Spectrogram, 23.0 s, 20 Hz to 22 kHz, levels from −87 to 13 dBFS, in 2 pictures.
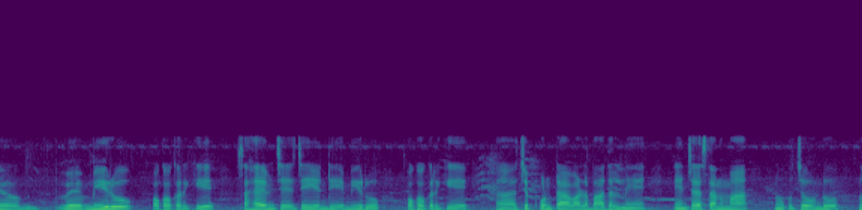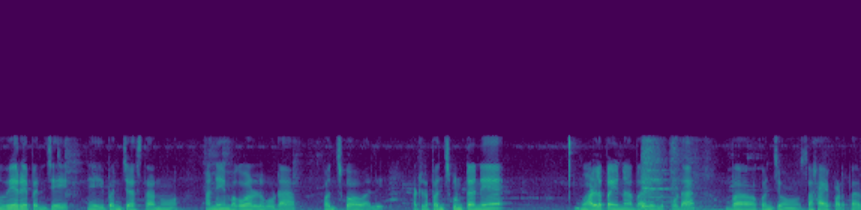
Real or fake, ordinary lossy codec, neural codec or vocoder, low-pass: real; none; none; none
